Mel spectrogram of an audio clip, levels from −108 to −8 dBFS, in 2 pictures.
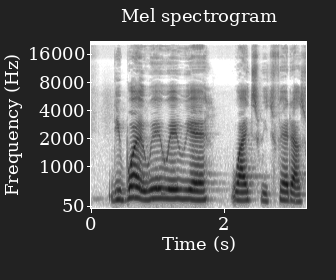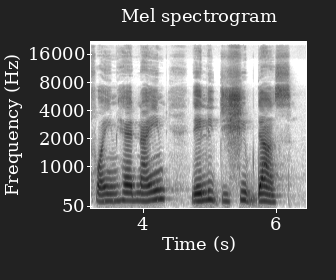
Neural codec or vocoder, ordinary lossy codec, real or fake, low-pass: vocoder, 48 kHz, 128 mel bands, Vocos; none; fake; none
